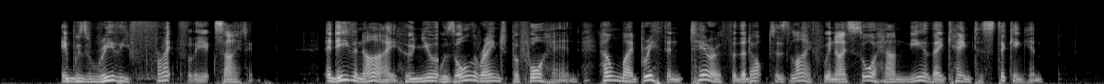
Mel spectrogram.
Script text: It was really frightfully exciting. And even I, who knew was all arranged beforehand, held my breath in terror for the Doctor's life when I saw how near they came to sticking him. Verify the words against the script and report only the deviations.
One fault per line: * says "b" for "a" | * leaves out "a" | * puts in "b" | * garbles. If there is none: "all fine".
all fine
